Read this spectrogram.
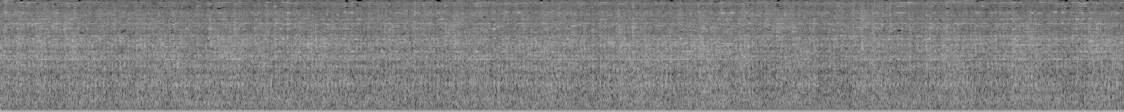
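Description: Muddy water splashes and gushes from a borehole.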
